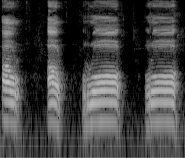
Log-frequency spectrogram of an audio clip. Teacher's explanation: را کو پر پڑھیے. زبان کے کنارے کو اوپر کے سامنے والے 4 دانتوں کے مسوڑوں کے ساتھ لگانے سے نکلتا ہے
